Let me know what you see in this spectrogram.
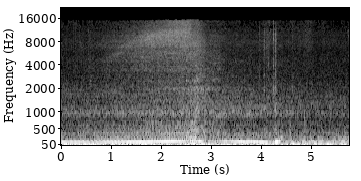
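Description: Turbocharged Honda Civic engine pulling in third gear, heard from inside the cabin, with a rising intake hiss for the first few seconds. The engine note then drops about three seconds in as the throttle eases, and shifts again near the end.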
